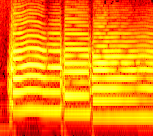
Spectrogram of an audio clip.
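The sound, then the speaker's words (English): An electric guitar riff played with heavy distortion: a few bright, sustained notes that step down in pitch, each struck sharply and ringing on loudly, with no voices. “the riff you expect that every guitar player knows sounds like this.”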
